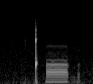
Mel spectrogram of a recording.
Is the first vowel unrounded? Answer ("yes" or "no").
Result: no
